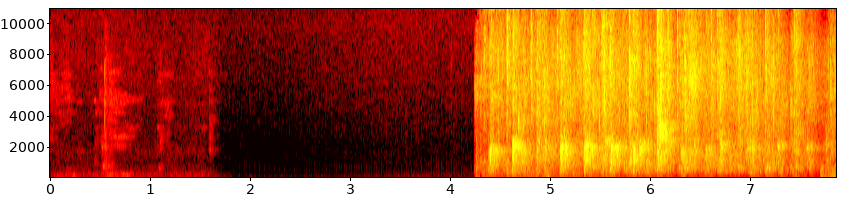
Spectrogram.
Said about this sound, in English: thank you, audience, for that belated applause.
